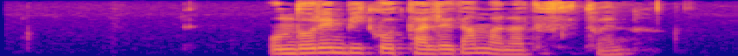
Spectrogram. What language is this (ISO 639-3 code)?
eus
